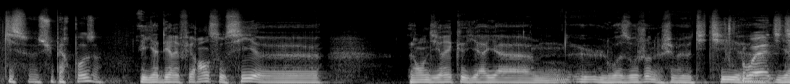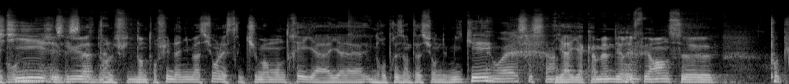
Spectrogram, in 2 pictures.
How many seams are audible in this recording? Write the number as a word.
one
